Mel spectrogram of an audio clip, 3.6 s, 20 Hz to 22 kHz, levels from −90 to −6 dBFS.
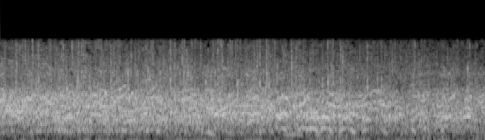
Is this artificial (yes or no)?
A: yes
